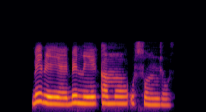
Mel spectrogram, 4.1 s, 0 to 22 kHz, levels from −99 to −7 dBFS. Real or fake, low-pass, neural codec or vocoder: fake; 5.4 kHz; codec, 32 kHz, 1.9 kbps, SNAC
